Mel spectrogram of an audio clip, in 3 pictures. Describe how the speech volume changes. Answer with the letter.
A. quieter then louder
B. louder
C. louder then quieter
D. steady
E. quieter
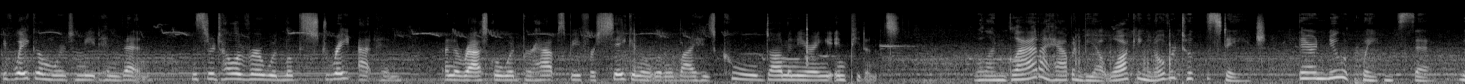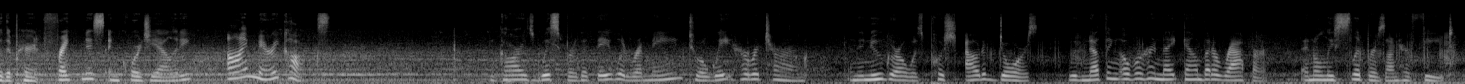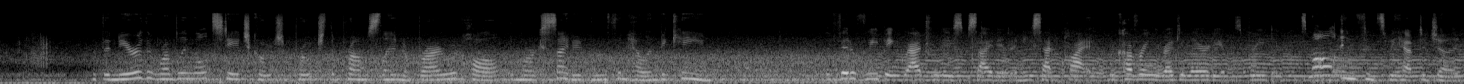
E.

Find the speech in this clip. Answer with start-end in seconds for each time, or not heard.
0.0-9.0, 9.7-17.9, 19.6-29.2, 30.2-36.5, 37.5-43.9.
